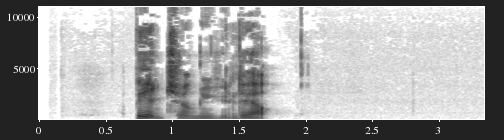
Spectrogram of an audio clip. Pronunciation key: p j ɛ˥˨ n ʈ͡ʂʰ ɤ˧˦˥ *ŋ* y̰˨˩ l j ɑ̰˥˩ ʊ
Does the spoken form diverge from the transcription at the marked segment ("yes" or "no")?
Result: no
